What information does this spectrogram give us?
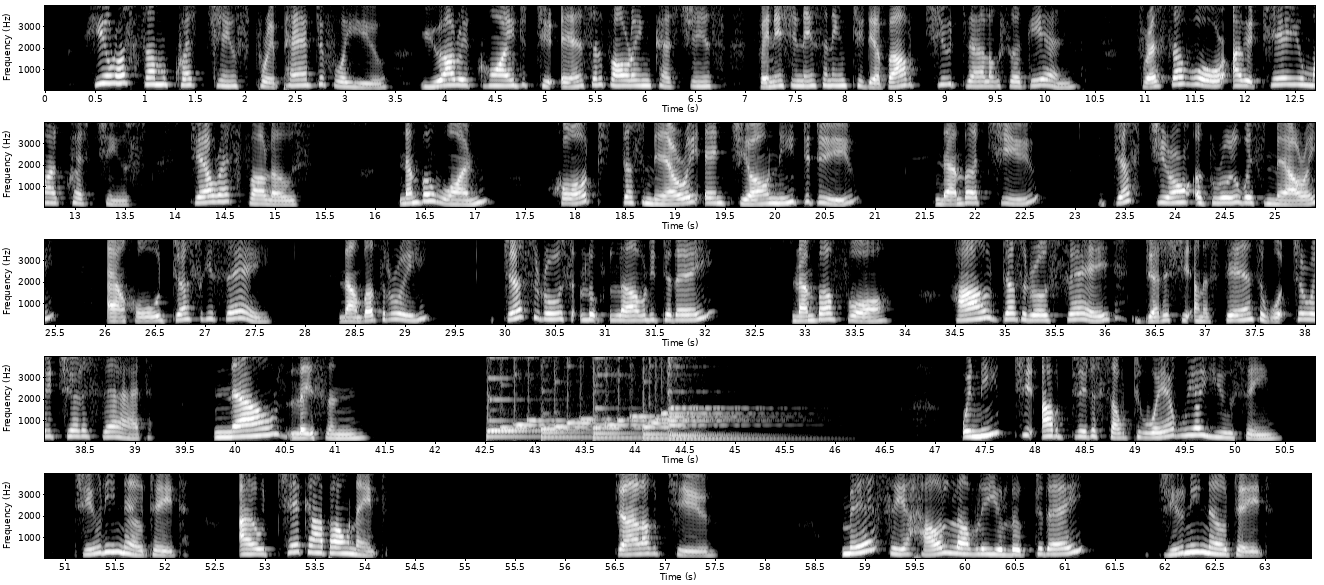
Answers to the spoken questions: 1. They need to update the software they are using.
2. Yes, he does. John says Junie noted and check up on it.
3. Yes, she does.
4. Rose says it by Junie noted.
